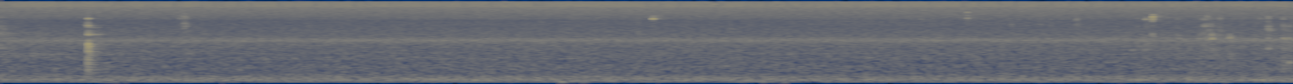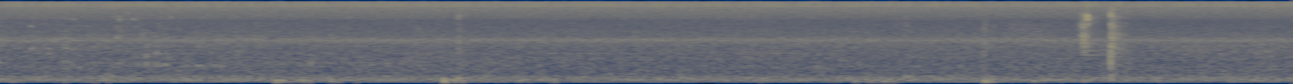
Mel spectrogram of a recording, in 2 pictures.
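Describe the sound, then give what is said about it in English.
A beer is opened and poured, giving a steady, soft fizzing hiss, with a few faint clicks and taps scattered through. No one speaks. “There's one guy who loves to hear this noise of us uh, opening and pouring.”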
